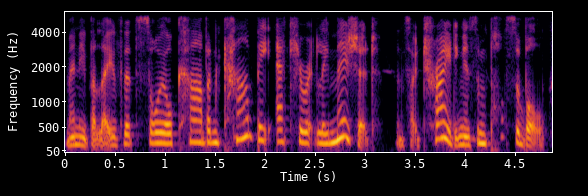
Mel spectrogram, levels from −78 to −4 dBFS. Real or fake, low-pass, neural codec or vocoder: real; 5.4 kHz; none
